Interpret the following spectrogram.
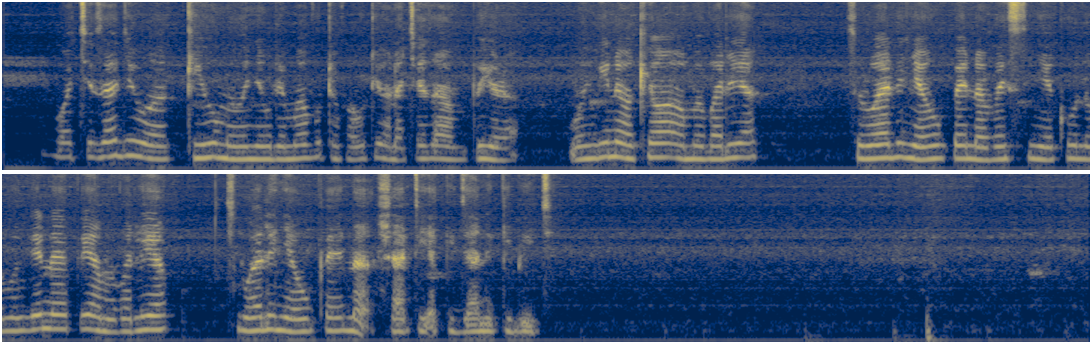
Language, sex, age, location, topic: Swahili, female, 25-35, Kisumu, education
